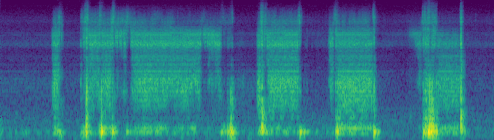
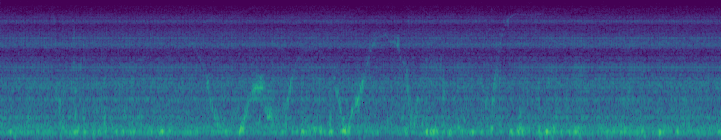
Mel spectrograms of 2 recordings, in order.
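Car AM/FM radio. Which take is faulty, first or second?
second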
